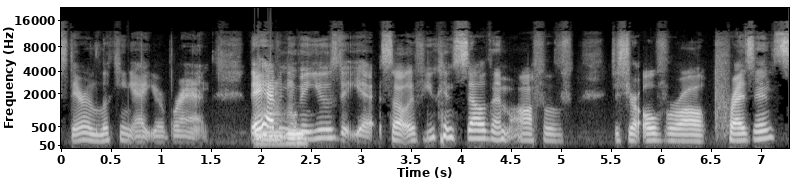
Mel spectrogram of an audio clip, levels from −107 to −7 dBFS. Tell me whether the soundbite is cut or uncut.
uncut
